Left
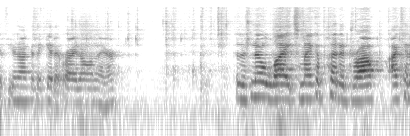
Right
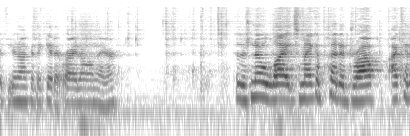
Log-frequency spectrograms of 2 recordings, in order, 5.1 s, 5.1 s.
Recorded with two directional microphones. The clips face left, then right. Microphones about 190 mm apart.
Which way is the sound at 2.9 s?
25° right (ahead or behind).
